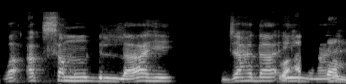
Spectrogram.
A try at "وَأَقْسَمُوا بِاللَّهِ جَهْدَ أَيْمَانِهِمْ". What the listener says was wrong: وَأَقْسَمُوا لمبا ذرا کر لیں، وَأَقْسَمُوا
